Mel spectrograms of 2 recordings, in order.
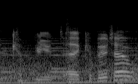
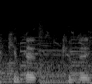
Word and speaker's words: Kubota: have brand loyalty or anything like like the Kabuto is that how you pronounce it yeah yeah Kubota yeah yeah but what you find is they'll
